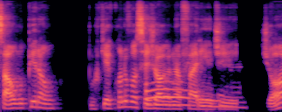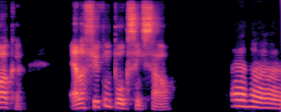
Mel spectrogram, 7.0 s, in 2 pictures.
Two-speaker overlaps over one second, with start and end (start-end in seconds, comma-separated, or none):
1.8-3.0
